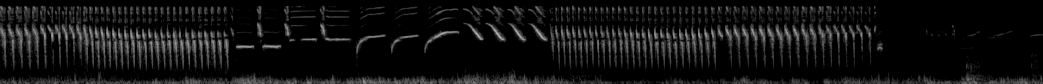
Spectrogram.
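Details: Canary training song: a loud rapid rolling trill, then a run of sharp upslurred whistles repeated about once per half second, another long fast trill, and a near-silent ending.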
